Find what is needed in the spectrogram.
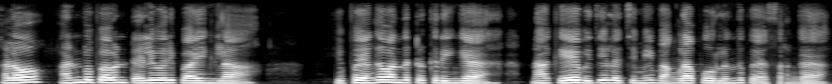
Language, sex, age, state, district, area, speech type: Tamil, female, 60+, Tamil Nadu, Erode, urban, spontaneous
